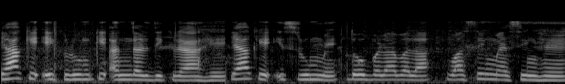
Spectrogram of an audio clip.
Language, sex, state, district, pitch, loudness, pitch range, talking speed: Hindi, female, Uttar Pradesh, Hamirpur, 220 Hz, -30 LUFS, 200-230 Hz, 200 wpm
